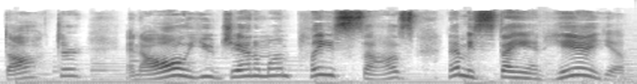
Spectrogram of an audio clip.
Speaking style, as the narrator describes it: pleaded Zeb in an undertone of affright

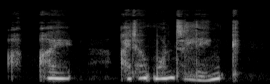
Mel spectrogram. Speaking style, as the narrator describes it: she said meekly

